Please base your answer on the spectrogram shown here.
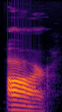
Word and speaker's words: are: verb to be are it's actually pronounced like this like the letter r okay if you can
